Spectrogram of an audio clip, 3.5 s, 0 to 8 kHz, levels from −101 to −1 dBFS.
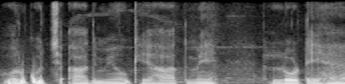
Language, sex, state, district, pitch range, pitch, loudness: Hindi, male, Uttar Pradesh, Saharanpur, 100-110 Hz, 105 Hz, -19 LUFS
